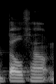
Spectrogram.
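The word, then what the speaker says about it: Bellefontaine: Um like where I'm at, we call it Logan County near Bell Fountain, Ohio, which there's a Bell Fountain, Indiana, but you guys call it Bellafonte. Bella Fontaine.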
